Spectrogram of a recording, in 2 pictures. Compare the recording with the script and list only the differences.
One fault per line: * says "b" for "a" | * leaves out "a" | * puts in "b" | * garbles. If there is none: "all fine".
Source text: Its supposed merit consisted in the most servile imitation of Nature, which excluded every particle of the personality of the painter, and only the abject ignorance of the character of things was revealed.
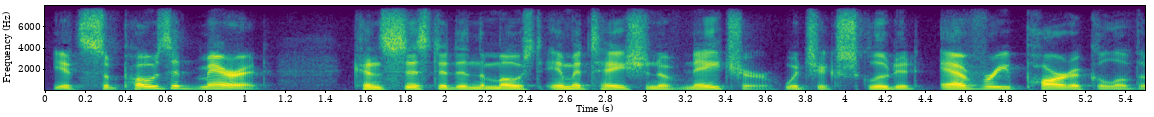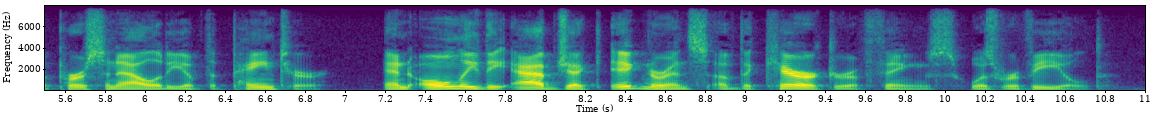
* leaves out "servile"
